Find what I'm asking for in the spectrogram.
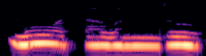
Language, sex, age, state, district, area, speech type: Kannada, male, 45-60, Karnataka, Kolar, rural, spontaneous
